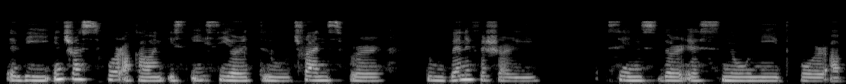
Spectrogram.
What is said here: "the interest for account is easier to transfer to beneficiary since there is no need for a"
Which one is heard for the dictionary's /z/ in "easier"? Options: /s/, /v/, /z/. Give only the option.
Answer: /s/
